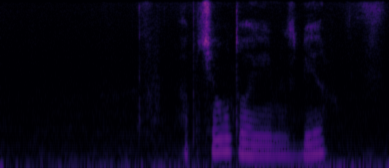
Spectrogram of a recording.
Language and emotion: Russian, neutral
